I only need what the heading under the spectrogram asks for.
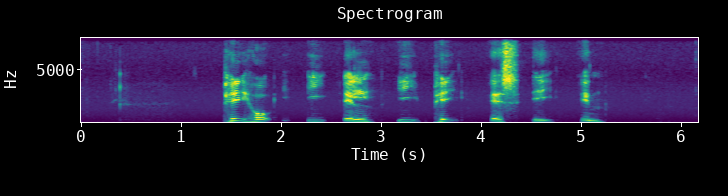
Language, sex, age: Danish, male, 33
